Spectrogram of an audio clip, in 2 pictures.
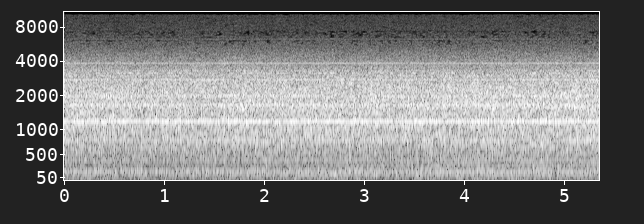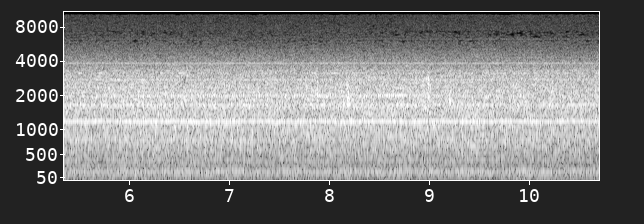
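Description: Steady hiss and hum with several faint steady tones: the background noise of the Apollo 8 crew's onboard voice tape recording, with no one talking.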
